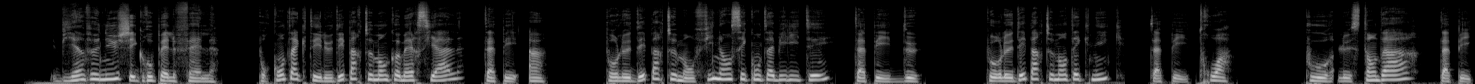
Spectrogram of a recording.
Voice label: IVR Phone system; Groupe El Fal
